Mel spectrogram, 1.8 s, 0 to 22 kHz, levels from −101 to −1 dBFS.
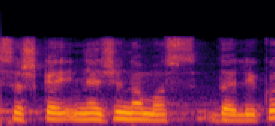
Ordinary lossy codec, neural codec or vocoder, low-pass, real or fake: AAC, 48 kbps; none; 7.2 kHz; real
